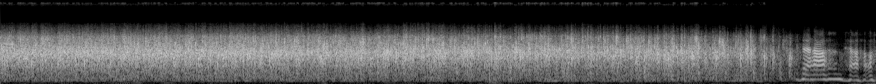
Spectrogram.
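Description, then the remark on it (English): A crowd applauds loudly and steadily for several seconds, a dense wash of clapping that thins out near the end as a man begins speaking. “Have to applaud.”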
